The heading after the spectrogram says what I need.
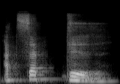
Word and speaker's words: accepted: Los que el último sonido sea el de t o el sonido de la d, como accept, add, afford, afford. Es el sonido de la d, afford, accept, el sonido de la t. Estos son del grupo 3. Accept, accepted. Add, added. Afford, afforded. Son los únicos que vamos a pronunciar así.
